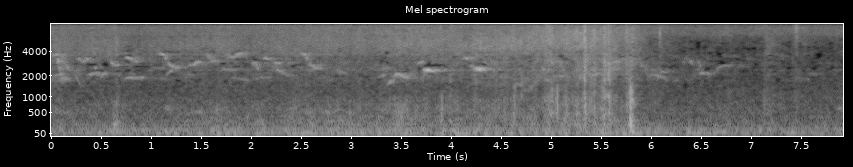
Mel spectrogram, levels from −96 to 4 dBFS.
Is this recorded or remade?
remade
